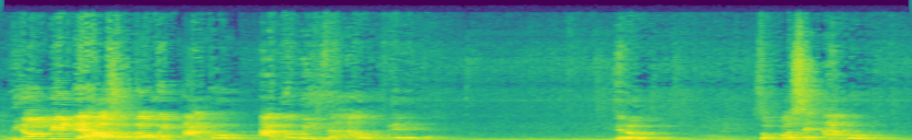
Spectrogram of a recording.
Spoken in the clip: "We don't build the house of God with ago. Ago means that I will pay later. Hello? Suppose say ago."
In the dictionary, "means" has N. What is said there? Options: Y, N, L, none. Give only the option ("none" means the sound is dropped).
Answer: none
